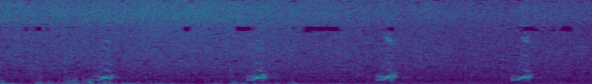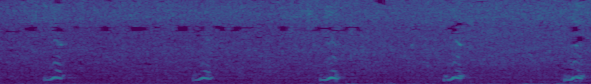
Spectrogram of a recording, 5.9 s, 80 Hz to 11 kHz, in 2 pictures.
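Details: Young decoy white-breasted waterhen in a contest with a wild bird. About nine short, fainter notes repeat evenly, roughly every 0.65 seconds, with strong low rumbling and handling noise at the start.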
